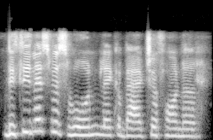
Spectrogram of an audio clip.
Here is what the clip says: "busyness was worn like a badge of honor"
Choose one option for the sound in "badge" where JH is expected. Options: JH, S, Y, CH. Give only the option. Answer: CH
